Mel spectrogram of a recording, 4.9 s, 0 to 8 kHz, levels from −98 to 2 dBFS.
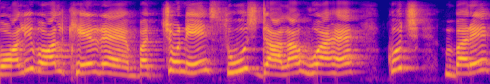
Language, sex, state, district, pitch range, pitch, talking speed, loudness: Hindi, female, Bihar, Saharsa, 280-375 Hz, 305 Hz, 160 wpm, -15 LUFS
